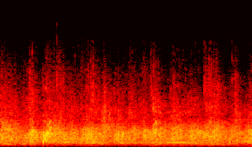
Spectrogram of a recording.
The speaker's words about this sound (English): Can you clap your hands and can somebody give praise unto his name?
